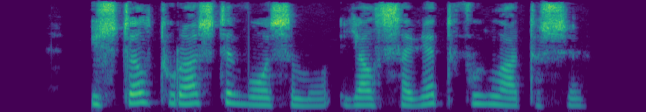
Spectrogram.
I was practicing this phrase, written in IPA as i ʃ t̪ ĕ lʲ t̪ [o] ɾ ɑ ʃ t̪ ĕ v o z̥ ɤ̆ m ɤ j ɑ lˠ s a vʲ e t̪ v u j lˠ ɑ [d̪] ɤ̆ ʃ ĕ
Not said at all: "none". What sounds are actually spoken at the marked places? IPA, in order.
u, t̪

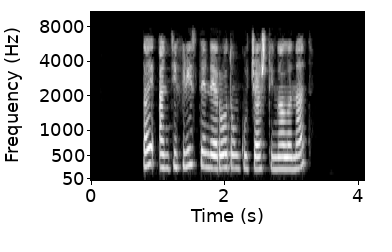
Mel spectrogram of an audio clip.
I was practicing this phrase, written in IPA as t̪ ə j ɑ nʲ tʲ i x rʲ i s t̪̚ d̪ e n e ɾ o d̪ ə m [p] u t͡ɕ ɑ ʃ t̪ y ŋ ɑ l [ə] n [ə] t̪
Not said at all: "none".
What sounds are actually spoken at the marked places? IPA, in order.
k, ə, ɑ

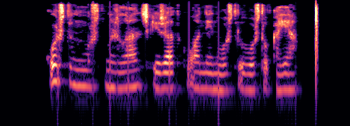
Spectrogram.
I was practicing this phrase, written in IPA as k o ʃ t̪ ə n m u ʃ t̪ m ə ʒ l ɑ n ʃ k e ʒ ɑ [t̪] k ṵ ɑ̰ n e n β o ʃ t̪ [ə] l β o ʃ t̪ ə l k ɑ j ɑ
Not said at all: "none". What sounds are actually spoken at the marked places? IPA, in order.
t̪, ə

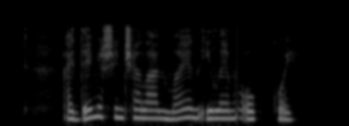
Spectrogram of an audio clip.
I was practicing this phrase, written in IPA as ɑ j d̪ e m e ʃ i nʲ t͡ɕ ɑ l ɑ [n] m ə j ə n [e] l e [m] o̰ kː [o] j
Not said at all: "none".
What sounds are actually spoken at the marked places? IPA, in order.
n, i, m, o

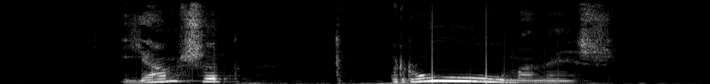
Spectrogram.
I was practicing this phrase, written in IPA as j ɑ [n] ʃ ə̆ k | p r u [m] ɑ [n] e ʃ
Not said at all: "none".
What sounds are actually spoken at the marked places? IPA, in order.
m, m, n

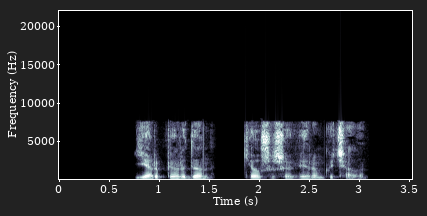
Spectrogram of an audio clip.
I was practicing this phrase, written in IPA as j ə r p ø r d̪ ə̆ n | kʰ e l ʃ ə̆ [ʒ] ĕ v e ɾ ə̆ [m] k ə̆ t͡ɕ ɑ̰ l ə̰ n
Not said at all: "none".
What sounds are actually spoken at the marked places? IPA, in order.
ʃ, m

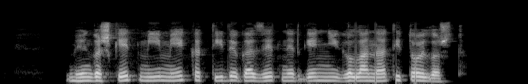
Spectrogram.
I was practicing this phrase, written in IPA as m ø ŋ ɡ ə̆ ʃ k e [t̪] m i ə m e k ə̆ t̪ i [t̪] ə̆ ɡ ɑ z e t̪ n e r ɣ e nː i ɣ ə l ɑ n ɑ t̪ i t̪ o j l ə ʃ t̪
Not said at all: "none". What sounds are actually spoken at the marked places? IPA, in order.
t̪, d̪

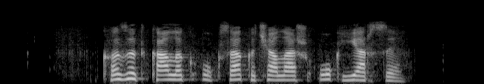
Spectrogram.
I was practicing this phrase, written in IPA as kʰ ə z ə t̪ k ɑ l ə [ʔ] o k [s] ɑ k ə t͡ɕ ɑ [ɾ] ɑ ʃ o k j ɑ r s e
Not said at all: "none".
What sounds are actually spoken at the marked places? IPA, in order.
k, s, l

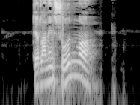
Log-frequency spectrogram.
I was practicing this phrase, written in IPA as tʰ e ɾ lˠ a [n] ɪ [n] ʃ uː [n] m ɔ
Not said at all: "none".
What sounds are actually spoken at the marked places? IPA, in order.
n, n, n

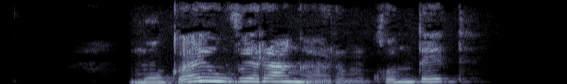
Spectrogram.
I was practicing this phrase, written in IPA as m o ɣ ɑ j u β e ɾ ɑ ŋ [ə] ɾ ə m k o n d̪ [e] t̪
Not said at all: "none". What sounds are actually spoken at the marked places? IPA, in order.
ɑ, e

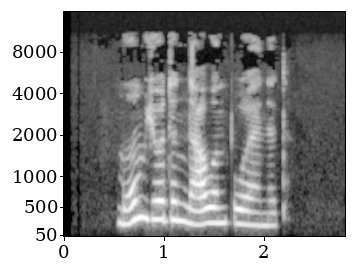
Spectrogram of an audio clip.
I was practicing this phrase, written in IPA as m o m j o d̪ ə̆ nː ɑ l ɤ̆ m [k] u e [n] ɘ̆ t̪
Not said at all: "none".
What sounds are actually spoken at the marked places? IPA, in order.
p, n

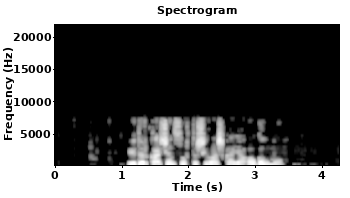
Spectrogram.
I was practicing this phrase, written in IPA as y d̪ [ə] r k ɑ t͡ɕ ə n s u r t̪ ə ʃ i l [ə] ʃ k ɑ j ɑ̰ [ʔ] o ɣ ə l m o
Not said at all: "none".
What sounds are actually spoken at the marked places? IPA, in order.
ə, ɑ, ʔ

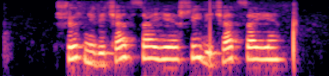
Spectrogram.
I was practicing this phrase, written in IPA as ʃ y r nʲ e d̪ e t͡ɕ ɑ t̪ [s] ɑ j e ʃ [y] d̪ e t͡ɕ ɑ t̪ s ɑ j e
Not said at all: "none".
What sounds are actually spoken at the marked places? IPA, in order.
s, i

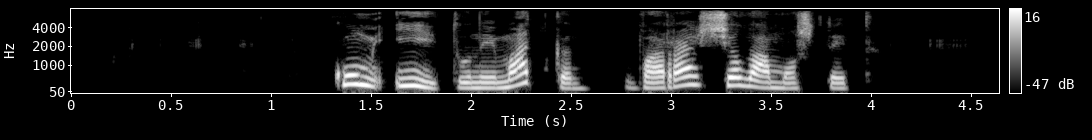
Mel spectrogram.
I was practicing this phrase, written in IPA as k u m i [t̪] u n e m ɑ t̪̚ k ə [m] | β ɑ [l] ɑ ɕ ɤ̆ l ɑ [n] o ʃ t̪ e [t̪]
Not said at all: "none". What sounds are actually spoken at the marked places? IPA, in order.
t̪, n, ɾ, m, t̪

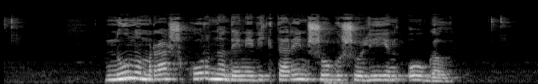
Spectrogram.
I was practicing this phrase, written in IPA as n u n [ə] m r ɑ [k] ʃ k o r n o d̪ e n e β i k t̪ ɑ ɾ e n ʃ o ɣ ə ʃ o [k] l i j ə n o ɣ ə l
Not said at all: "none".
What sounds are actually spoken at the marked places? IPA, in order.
ə, none, none

